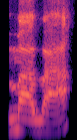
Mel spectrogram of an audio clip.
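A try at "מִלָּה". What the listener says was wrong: It's better to go Mila, not Mala, Mila, okay.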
